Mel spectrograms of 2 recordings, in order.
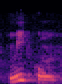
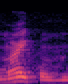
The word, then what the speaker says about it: Micon: E eis que chega no reino deles, na ilha deles, Micon, ou Maicon, depende de como você quiser pronunciar, que é o filho mais velho do rei, do soberano da capital lá de Atlântida.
